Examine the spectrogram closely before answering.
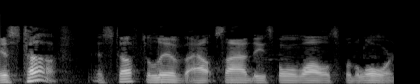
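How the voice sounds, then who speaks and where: A man with a Southern US accent, fairly low in pitch, at a fairly slow pace. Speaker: preacher. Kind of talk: sermon. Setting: church.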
